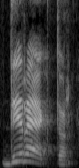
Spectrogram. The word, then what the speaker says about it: директор: Як вимовляється бу слово директор? Через букву е чи через букву и?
